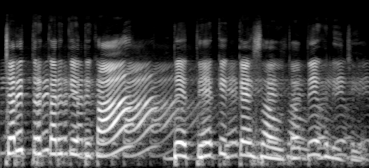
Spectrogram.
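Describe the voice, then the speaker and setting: A young woman preacher telling a devotional story in a sermon, in a sing-song storytelling manner with dramatic pauses. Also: high voice. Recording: sitar music playing behind.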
